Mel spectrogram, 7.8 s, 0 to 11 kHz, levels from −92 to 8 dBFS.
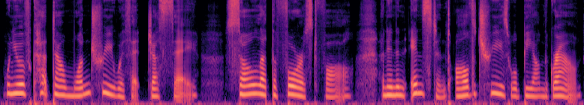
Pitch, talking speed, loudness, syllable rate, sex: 220 Hz, 215 wpm, -19 LUFS, 4.6 syllables/s, female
